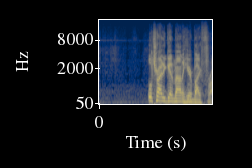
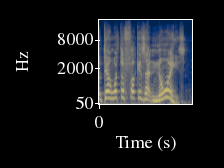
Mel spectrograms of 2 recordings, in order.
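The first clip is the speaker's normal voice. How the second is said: startled outburst; 9 semitones higher than usual. Retold or imitated. Startled by strange noise.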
